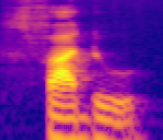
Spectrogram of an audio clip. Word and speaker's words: fado: a portuguese person and they sent me right and said it's pronounced like fadou so i hope i'm saying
